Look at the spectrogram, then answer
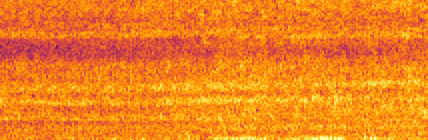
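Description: Steam line hissing into a truck trailer to warm it, a steady loud broadband hiss that runs continuously without a break, with a low rumble underneath.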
